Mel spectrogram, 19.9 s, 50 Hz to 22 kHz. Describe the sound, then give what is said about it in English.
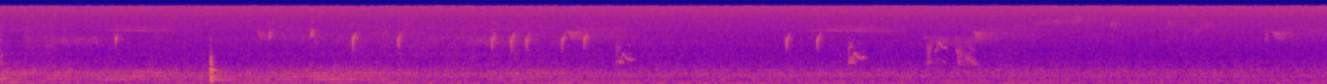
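Bird song from bird number 305: quick, high, thin notes, some falling in pitch, delivered in scattered bursts over a steady low background rumble, with one sharp click early on. “This recording now is the song of bird 305.”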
